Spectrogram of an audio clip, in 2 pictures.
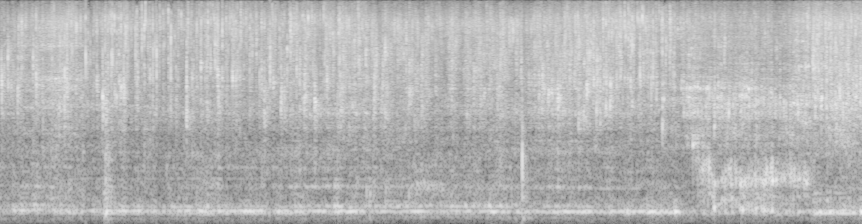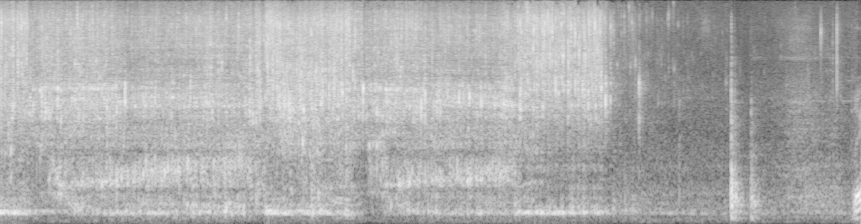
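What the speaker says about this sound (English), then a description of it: "Right, let's get some water." Tap water runs steadily into a drinking glass at close range, a continuous splashing rush that shifts in tone as the glass fills, then cuts off abruptly near the end, leaving quiet room sound.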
